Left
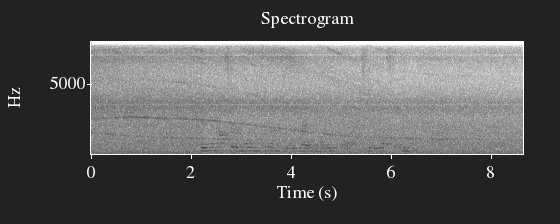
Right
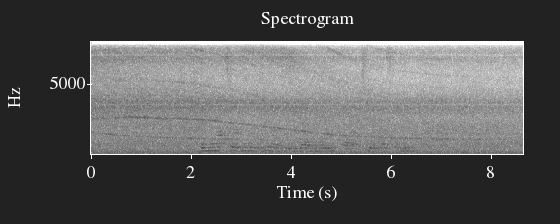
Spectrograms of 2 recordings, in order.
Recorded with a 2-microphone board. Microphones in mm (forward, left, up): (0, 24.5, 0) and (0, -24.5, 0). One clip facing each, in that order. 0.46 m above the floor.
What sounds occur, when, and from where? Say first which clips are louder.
2.1 s a woman speaking: left 1 dB; 70° left (ahead or behind), 9 m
